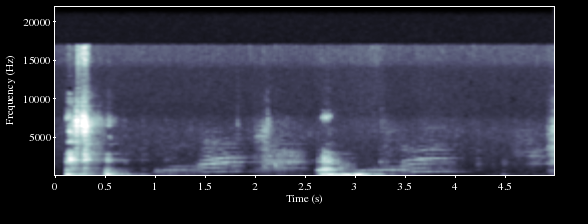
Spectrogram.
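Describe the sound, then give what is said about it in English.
A cat at a window meows several times in drawn-out, rising and falling wails, with one louder, longer yowl in the middle, after a couple of short sharp noises at the start. “oh, there's a cat at my window.”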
